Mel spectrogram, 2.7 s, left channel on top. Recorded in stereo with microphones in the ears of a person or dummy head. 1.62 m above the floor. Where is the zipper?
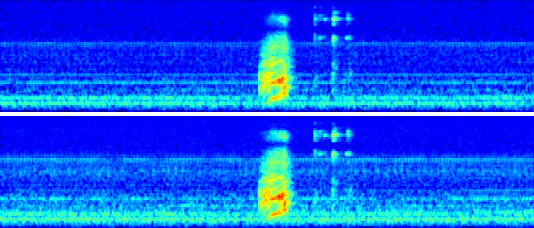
10° right (ahead or behind).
